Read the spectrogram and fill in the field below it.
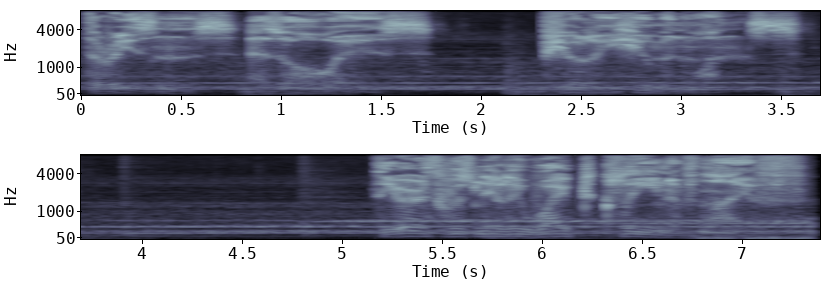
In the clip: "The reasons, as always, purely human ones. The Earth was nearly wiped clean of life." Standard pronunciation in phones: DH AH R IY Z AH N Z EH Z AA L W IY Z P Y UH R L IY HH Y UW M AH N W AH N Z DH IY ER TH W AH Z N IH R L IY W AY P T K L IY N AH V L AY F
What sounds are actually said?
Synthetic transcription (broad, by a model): DH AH R IY Z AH N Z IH Z AA L W IY Z P Y UH R L IY HH Y UW M AH N W AH N Z DH IY ER TH W AH Z N IH R L IY W AY P T K L IY N AH V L AY F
